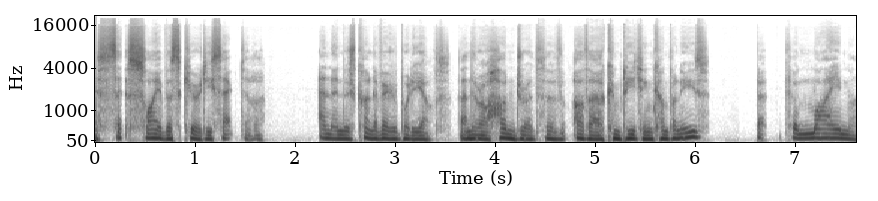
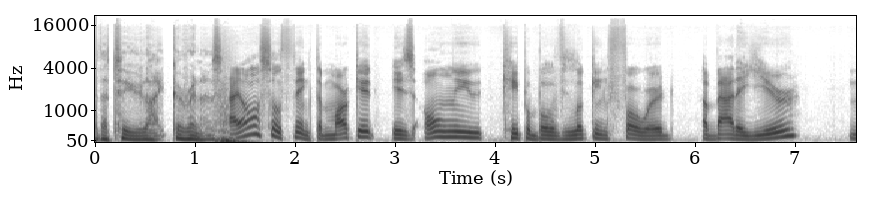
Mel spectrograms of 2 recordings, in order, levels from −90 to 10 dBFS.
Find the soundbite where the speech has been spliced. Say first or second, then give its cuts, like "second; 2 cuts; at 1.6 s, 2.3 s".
second; 1 cut; at 1.3 s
